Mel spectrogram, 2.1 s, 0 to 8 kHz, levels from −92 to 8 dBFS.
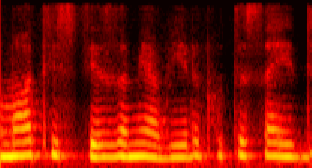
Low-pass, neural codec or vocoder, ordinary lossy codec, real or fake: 7.2 kHz; codec, 24 kHz, 0.5 kbps, DualCodec; none; fake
